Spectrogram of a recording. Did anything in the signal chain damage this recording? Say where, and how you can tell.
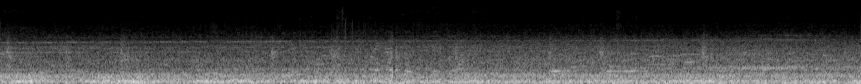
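Yes, at the network stage: repeated stalls (stutter) from 3.31 to 4.50 s. The sound hitches eight times, the longest about 70 ms, adding 200 ms of drag. The jitter buffer kept running dry, so the receiver stretched the last sound rather than losing any.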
